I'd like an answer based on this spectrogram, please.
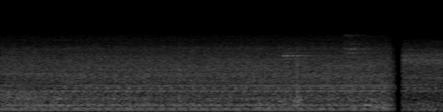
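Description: Steady background hiss with a low hum, unchanging throughout, that cuts out for an instant near the end.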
